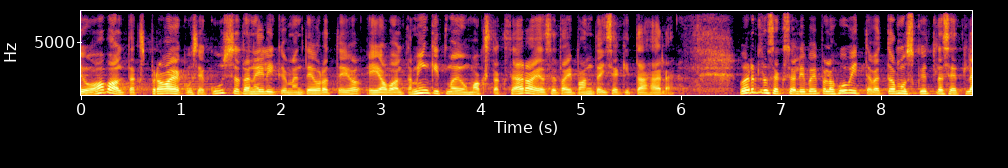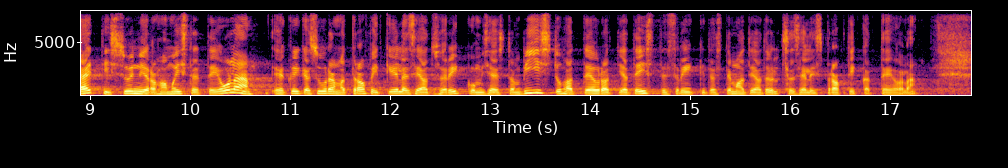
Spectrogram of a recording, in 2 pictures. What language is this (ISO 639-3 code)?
est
